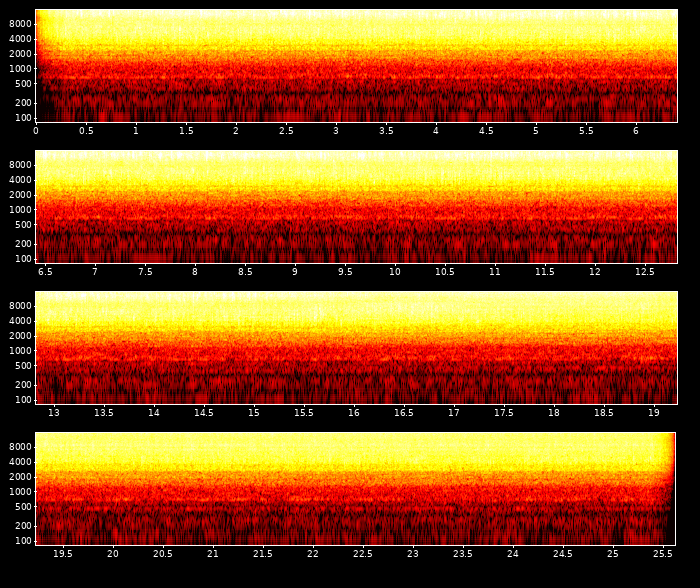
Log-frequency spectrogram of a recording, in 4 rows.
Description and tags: Water running in the washroom sink, recorded with an ME66.
faucet, liquid, sink, tap, water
